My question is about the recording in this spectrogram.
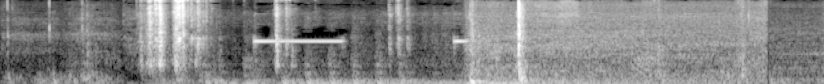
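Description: A car door shutting with a heavy thud, just after a short electronic beep and a few clicks.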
